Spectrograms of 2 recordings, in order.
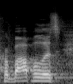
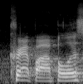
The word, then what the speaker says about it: Krapopolis: Dan Harmon, and we're going to talk about Krapopolis. Krapopolis? How do you say it? Give me the official. Krapopolis.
